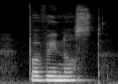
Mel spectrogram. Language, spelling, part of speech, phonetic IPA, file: Czech, povinnost, noun, [ˈpovɪnost], Cs-povinnost.ogg
- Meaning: duty (moral or legal obligation)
